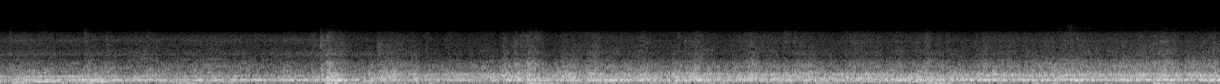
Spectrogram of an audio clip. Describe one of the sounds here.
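An electric commuter train runs at speed, heard from inside the carriage.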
